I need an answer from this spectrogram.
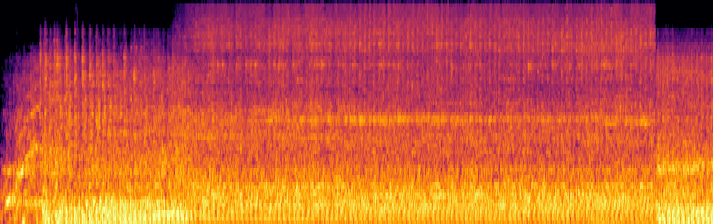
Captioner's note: snowblower engine roaring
